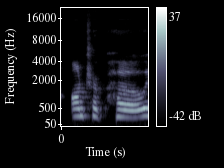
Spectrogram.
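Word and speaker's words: entrepôt: with port cities and entrepot is the correct pronunciation of this word which are basically areas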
